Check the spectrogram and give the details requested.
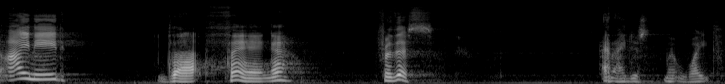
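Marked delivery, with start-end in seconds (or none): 0.1-4.4 slow, broken up before THAT THING and FOR THIS; pointed correction. Retold or imitated. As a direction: leave long gaps around "that thing". Friend spells out the mistaken phrase.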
